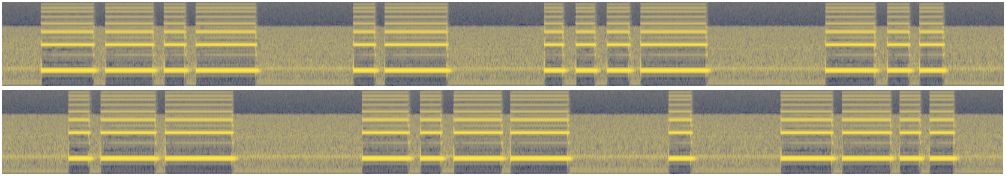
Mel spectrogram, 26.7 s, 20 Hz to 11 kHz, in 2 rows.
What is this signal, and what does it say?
Morse code, heard as a keyed tone, about 5 wpm, 1950 Hz, with noise. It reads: Q A V D W Y E Z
